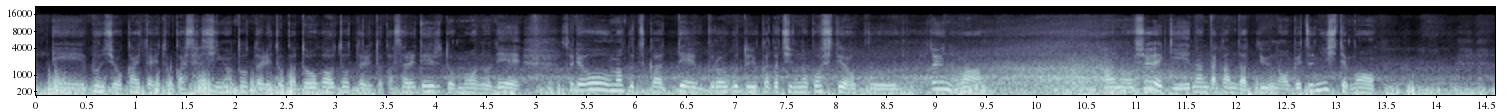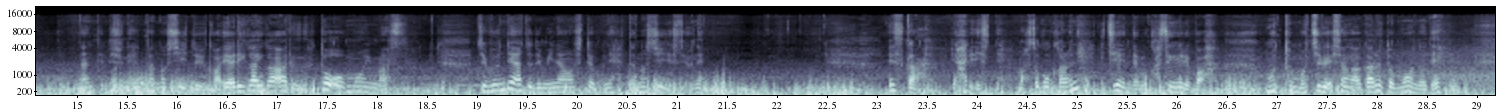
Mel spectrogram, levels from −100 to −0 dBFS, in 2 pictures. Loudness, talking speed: -19 LUFS, 340 characters per minute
